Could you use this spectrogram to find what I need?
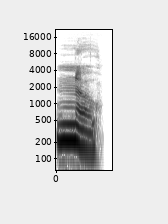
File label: Crew Reject, Female; Dialog; en; Warframe; RailjackCrew; Steel Meridian Female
